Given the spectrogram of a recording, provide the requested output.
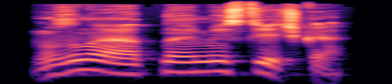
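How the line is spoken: Envious sigh. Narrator (Russian): Завистливо вздохнул Чупа-Чупс

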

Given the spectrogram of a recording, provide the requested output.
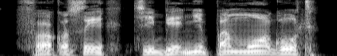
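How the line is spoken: Indignant guttural growl. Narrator (Russian): Утробус утробно зарычал от возмущения

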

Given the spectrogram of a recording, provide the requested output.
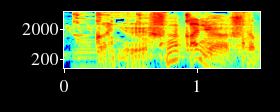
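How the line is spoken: Muttering. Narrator (Russian): пробормотал сосед

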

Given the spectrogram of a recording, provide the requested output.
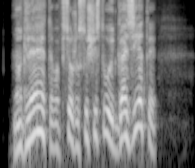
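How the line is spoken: Exclamation. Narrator (Russian): воскликнул Гансулов

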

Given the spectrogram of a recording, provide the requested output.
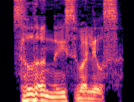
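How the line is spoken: Snorting. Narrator (Russian): хмыкнул Иваныч

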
